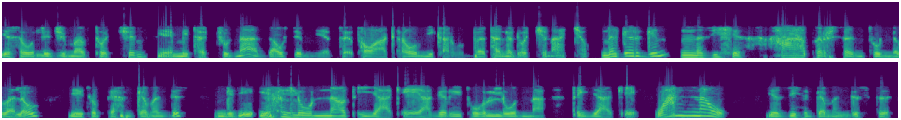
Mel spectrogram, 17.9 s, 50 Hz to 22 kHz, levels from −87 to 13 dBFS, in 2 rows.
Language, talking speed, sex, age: Amharic, 90 wpm, male, 50-69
